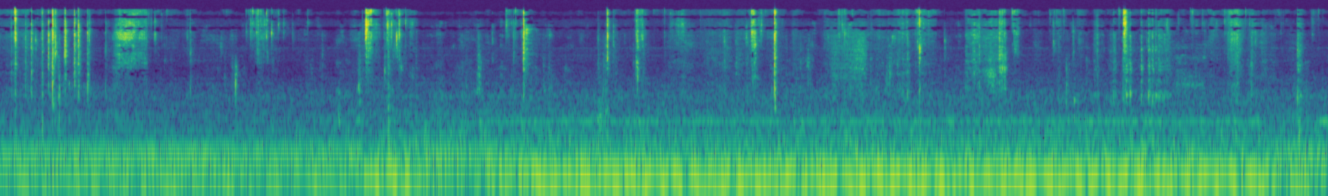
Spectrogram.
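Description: Close-up chewing of a mouthful of spaghetti, with wet mouth sounds and scattered small clicks over a steady low hum.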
